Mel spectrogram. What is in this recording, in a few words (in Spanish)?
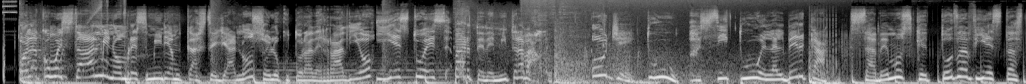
spots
